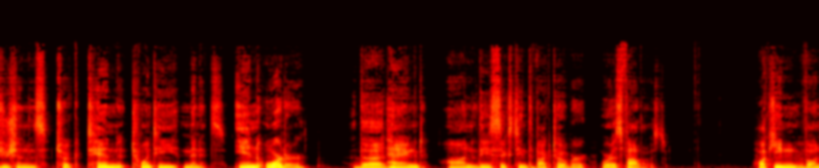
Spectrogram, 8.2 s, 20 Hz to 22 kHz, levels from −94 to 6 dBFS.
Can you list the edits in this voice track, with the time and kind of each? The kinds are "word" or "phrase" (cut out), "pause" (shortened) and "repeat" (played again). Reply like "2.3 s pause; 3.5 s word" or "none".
1.3 s word; 2.3 s pause; 3.9 s word; 5.9 s pause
